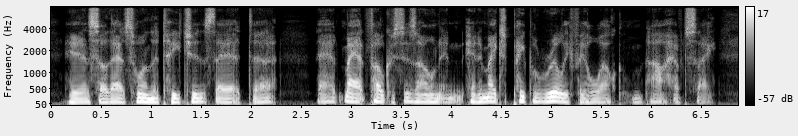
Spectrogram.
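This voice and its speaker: Spoken at a fairly quick clip with a Tennessee accent, this dark, mellow voice stays monotone and flat, recorded very cleanly against a silent background with a dry, close sound and no echo. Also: man, medium pitch for a man. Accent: Southern US (Tennessee). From Middle Tennessee (Dickson County). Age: 50s. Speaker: county sheriff. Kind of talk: casual interview. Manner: halting, many fillers.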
